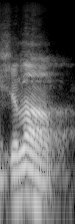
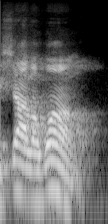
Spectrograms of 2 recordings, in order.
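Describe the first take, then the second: First: Shalom in two syllables, "shuh-LOM"; correct pronunciation. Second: Shalom as three syllables, "SHAH-lo-wahn"; mistaken pronunciation. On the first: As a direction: say Shalom with no "wa" sound. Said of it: "which is really Shalom". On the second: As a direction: add a "wa" sound inside Shalom. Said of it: "people don't know how to say it". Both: Shown as a demonstration.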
